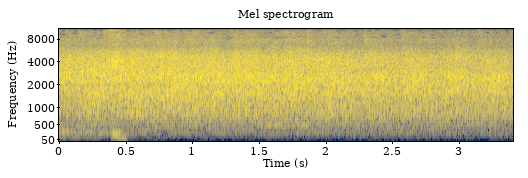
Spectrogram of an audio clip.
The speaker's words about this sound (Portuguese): Pode aplaudir que é para o rei.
